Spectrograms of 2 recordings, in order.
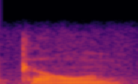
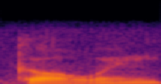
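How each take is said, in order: First: "going" run together like "gone"; G left off "going". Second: "going" with the final -ing sounded; full "going". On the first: Showing their own Dublin habit, "going" without the G. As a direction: drop the final G of "going". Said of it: "I leave out the G at the end". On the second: Showing what they're supposed to say, "going" with the G. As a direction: say "going" complete with its G. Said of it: "I know I'm supposed to say". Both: Shown as a demonstration.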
